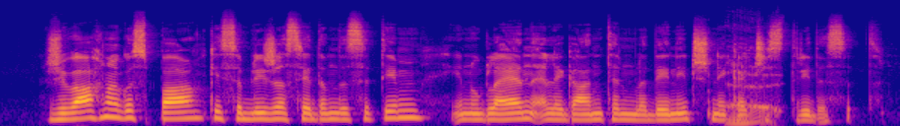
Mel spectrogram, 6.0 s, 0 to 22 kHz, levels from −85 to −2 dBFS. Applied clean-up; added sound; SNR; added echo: none; Burping, eructation; 9 dB; none.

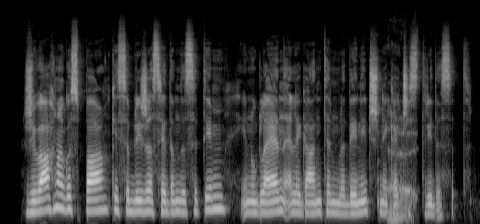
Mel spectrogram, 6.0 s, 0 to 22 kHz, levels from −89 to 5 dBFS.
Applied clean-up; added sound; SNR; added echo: neural mask model Resemble Enhance denoiser.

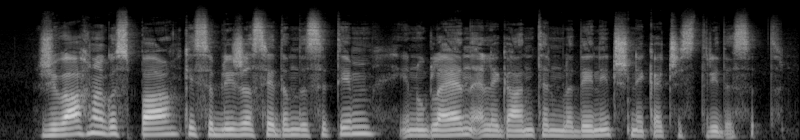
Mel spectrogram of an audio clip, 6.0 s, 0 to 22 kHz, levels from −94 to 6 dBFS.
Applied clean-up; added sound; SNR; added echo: none; none; none; none.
